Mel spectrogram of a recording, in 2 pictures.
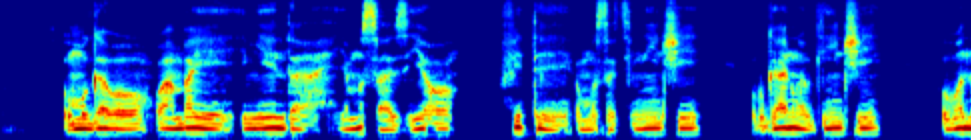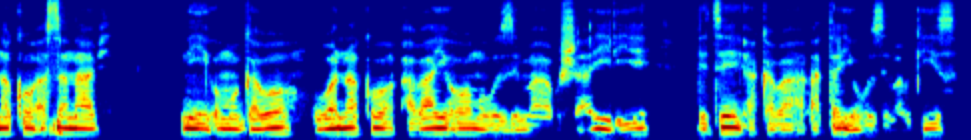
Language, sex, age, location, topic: Kinyarwanda, male, 18-24, Kigali, health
